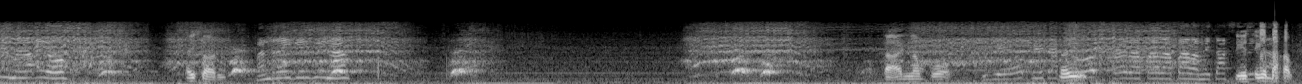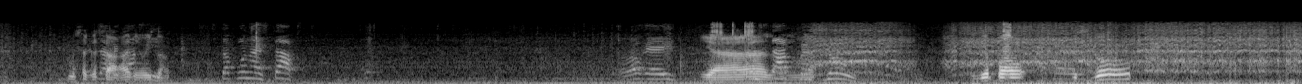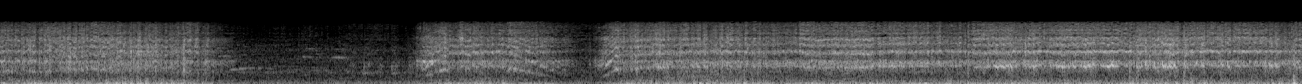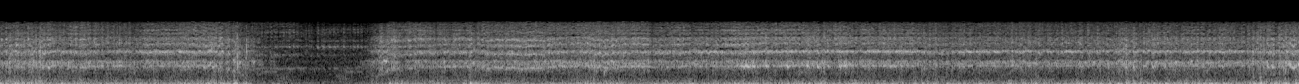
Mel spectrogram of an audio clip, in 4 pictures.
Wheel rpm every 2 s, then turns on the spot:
90, 100, 10, 80, 100, 110, 0, 0, 0, 0, 60, 130, 160, 150, 20, 90, 200, 220, 220, 220, 110, 160, 220, 230, 230, 230.
none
